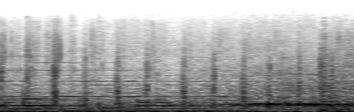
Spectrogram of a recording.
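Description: Footsteps thud quickly up stone stairs.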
